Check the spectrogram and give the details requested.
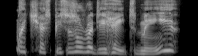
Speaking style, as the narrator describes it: Corvus whined

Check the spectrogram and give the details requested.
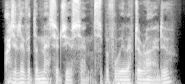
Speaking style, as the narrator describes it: he murmured

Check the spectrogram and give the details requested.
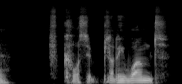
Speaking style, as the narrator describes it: Harry grumbled

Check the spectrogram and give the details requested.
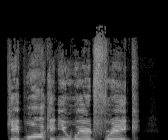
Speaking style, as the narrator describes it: yelled one of the boys

